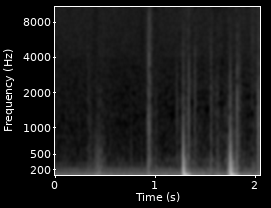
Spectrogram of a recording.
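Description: A steady low hum in the gap between songs. About a second and a half in, a deep electronic kick drum starts, beating about twice a second, as an electronic track begins.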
